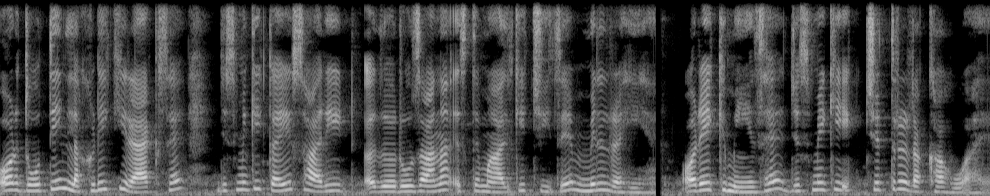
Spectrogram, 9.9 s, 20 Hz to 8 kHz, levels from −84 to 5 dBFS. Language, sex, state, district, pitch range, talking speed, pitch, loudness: Hindi, female, Bihar, Gaya, 215-290 Hz, 170 wpm, 250 Hz, -18 LUFS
